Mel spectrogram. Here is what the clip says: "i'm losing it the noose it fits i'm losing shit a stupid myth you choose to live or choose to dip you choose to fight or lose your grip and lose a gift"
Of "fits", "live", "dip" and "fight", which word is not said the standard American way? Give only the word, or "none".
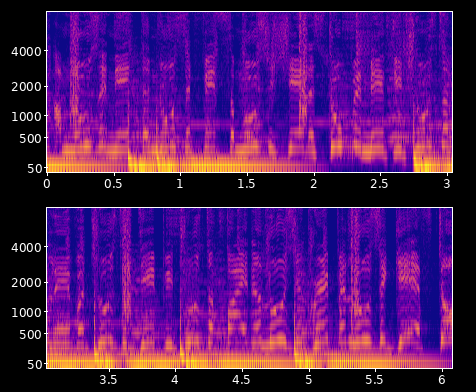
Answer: none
